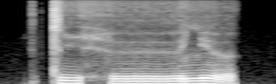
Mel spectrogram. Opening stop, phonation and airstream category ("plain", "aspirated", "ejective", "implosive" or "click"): plain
